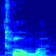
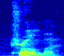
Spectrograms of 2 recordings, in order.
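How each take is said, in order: First: No r sound follows the first consonant. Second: An r sound follows the first consonant. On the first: The speaker calls it wrong. "not Toma" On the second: The speaker calls it right.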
